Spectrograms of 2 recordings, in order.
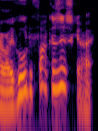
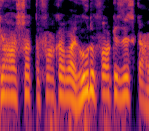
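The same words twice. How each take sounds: First: Higher, softer put-on sneer; mocking pub crowd, repeated. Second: Higher, dismissive mock voice of the regulars; mocking pub crowd. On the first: Pub regulars mocking the stranger again, higher softer sneer. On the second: Pub regulars brushing off Tommy, higher dismissive scoff. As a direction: scoff at the stranger like a smug drinker. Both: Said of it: "And everybody's like".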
